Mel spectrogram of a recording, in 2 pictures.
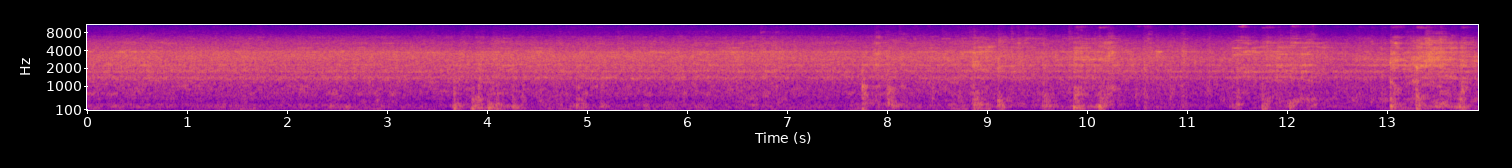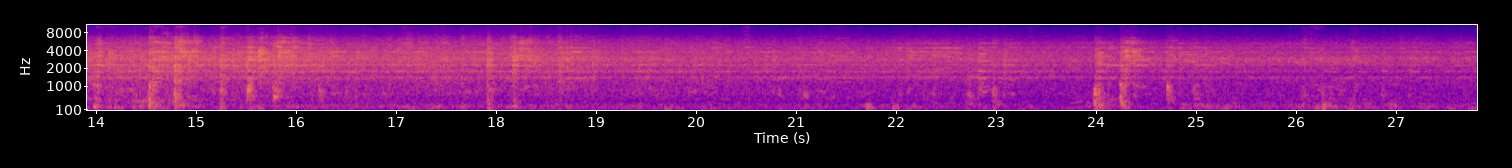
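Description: Passenger train coach running along the track, heard from its doorway: a steady running noise with irregular clacks and knocks from the wheels on the rails, the knocks thickest in the middle. The sound grows quieter in the second half.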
